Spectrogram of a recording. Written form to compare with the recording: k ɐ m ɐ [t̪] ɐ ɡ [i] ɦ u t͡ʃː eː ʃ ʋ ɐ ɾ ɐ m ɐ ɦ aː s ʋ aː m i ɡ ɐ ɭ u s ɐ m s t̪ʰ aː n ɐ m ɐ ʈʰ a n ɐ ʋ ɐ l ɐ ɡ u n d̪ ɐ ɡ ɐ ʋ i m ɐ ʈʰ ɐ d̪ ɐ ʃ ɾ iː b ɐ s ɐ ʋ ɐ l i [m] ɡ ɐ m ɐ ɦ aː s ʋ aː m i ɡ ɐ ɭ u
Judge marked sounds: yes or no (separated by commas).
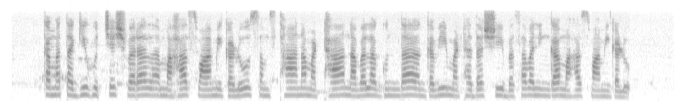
yes, yes, no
